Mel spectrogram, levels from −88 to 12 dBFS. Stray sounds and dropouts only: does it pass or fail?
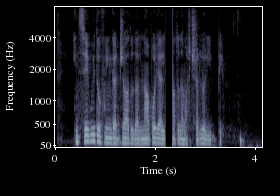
fail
